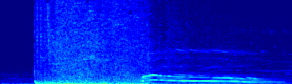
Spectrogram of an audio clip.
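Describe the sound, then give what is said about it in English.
A sudden loud explosion blows out three floors of offices in a skyscraper and roars on as a dense, rumbling blast with fires, a man's voice crying out over the noise about halfway through. “Explosion! Oh, more explosions!”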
